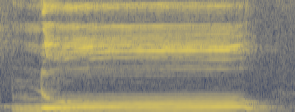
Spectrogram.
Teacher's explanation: نون واو پیش نو, یہ واو مدہ بن گیا, لمبا کریں گے ایک الف دو حرکات کے برابر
